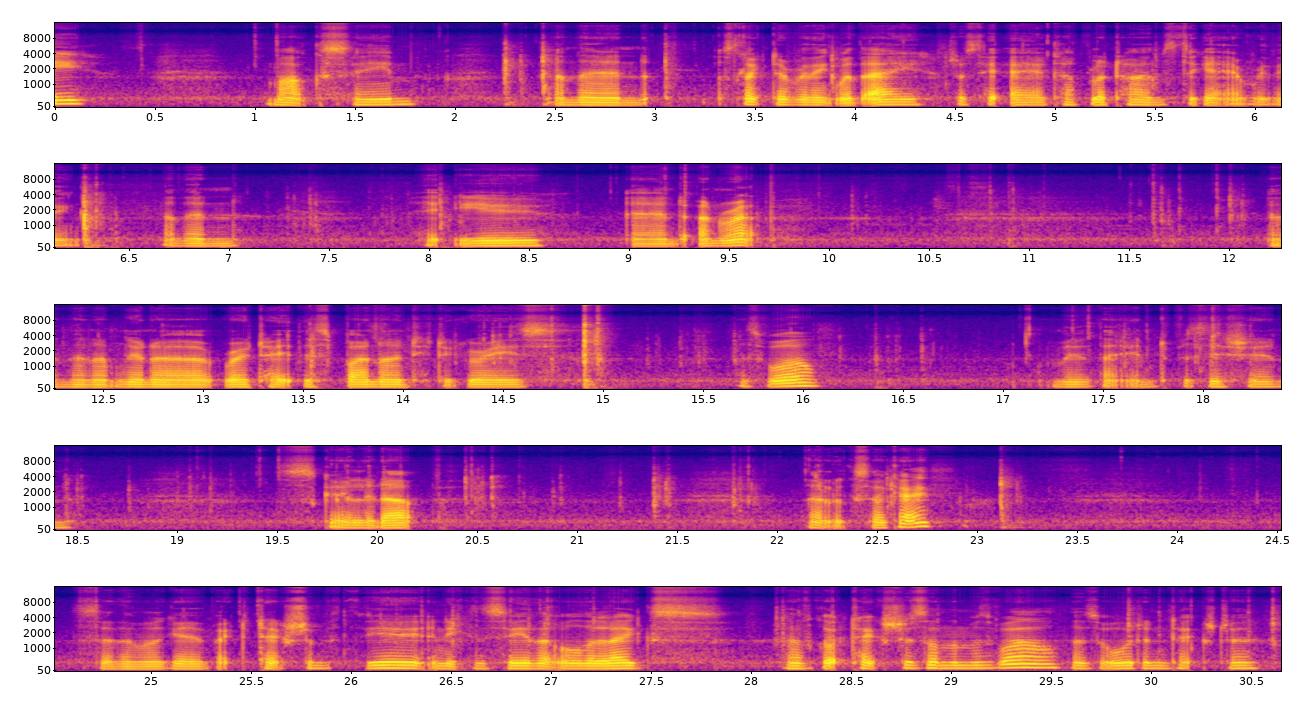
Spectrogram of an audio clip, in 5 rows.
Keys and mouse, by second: 2.2 a, 2.4 a, 6.2 u, 8.0 u, 13.5 r, 16.4 g, 18.4 s, 21.6 a, 21.8 Tab, 22.4 a, 23.1 z, 24.6-25.4 drag, 26.0 drag, 26.2-26.6 shift+middle drag.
